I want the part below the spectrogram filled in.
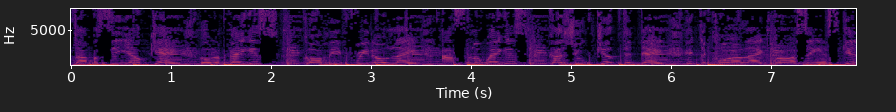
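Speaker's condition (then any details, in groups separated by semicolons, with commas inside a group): No condition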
